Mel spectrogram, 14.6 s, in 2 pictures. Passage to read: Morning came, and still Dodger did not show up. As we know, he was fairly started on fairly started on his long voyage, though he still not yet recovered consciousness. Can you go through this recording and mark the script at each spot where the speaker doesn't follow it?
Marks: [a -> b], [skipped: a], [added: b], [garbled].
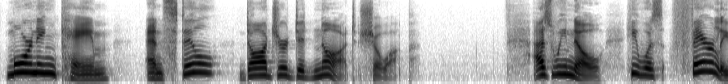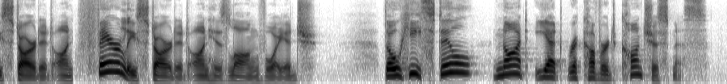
Morning came, and still Dodger did not show up. As we know, he was fairly started on fairly started on his long voyage, though he still not yet recovered consciousness.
